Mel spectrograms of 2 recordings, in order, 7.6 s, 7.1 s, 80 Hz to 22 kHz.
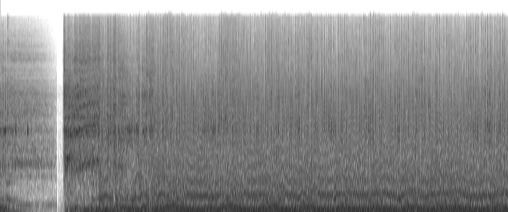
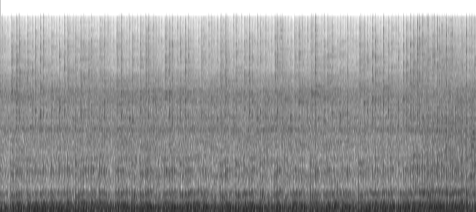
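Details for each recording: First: Predator 670cc V-twin dragster go-kart with new homemade header, running 95-octane Sunoco Optima: starts after a pause, settles into steady, deep, even idle with no misses, exhaust rattling a bit; normal idle. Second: Predator 670cc V-twin vintage dragster go-kart with a newly made conduit header, no hanger yet. A loud, deep note with a loose, uneven clatter from the unsupported exhaust rattling; it needs a hanger.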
